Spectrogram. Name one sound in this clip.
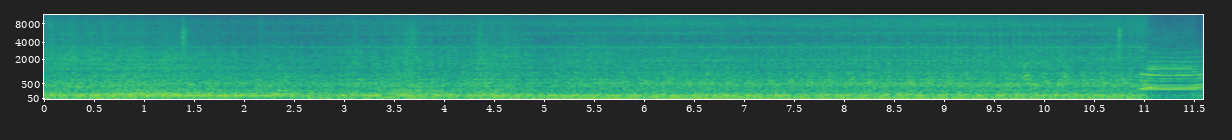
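A diesel locomotive engine rumbles steadily up close.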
